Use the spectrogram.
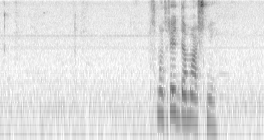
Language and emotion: Russian, neutral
